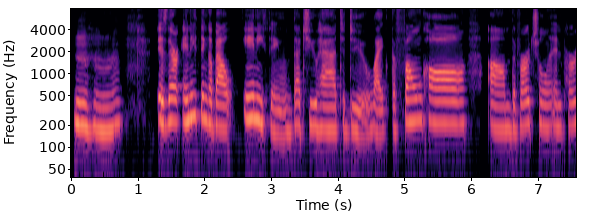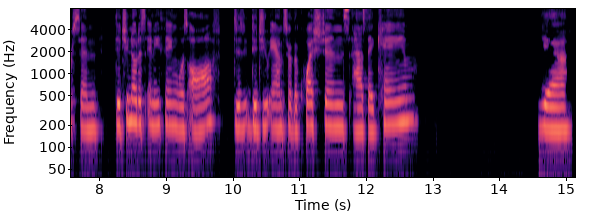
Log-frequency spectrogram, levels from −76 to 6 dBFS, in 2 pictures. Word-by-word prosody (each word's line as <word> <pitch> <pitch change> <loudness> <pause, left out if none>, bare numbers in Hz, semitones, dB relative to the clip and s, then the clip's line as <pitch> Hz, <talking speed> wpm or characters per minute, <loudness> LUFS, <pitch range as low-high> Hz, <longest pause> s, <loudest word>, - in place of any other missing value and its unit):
Mhm. 190 0 0 0.5
Is 220 -4 +6
there 225 0 +4
anything 245 +1 +3
about 190 -3 +3
anything 210 -10 +2
that 200 -1 -2
you 195 -1 0
had 175 -1 0
to - - -6
do? 170 -2 -3
Like 160 -3 -1
the 180 - -6
phone 220 +6 +2
call, 210 -2 +4 0.3
um, 180 -2 +1
the 180 - -3
virtual 195 +1 -1
in-person, 185 -1 -4 0.2
did 195 -2 +1
you 225 - 0
notice 210 -2 +2
anything 195 -1 -4
was 180 -1 -1
off? 195 +6 -1 0.2
Did 185 -1 -3
did 185 -1 -1
you 190 +1 -3
answer 185 0 -2
the 170 -1 -5
questions 190 0 +1
as 170 0 0
they 170 -1 -2
came? 210 +5 -3 1.8
Yeah. 175 -2 +2
190 Hz, 140 wpm, -24 LUFS, 180-210 Hz, 1.8 s, Is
